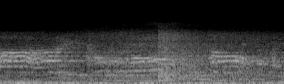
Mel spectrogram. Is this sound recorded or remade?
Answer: recorded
